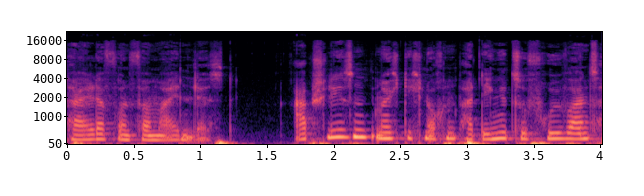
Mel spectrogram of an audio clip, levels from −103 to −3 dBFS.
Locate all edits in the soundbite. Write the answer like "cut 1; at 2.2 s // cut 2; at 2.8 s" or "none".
cut 1; at 1.5 s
